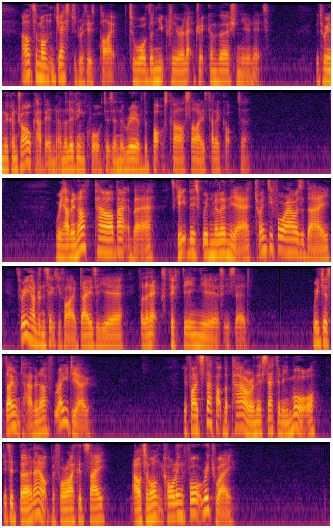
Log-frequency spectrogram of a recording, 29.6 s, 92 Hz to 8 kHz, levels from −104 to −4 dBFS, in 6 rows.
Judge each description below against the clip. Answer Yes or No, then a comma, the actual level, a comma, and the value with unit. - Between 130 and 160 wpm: No, average, 180 wpm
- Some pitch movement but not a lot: No, wide, 7.6 semitones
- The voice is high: No, low, 105 Hz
